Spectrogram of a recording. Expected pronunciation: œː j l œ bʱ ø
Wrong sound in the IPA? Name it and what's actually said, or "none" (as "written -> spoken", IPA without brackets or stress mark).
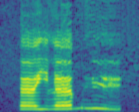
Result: ø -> y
